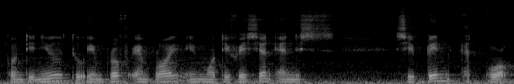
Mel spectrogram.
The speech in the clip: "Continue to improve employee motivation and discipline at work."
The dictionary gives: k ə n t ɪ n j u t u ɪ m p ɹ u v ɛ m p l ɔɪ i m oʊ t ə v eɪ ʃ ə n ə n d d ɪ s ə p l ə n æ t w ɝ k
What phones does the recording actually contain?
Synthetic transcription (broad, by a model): k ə n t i n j u t u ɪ m p ɹ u f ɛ m p l ɔɪ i m oʊ t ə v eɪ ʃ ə n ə n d d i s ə p l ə n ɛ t w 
